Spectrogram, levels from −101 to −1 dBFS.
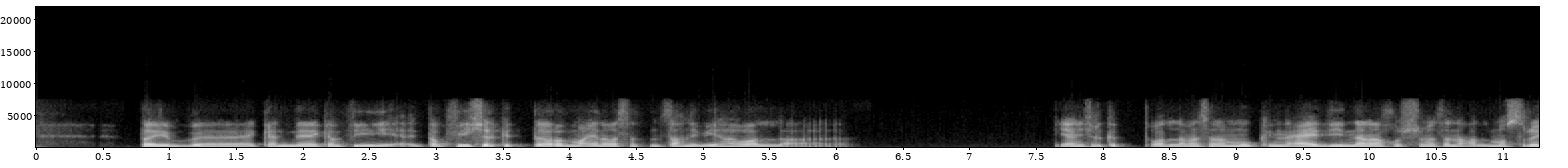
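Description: Nothing stood out on listening to this speech, which carries the slightly band-limited character of AMR wideband (HD Voice) coding at a rate that sounds consistent with its clear 12.65 kbit/s mode.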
